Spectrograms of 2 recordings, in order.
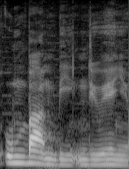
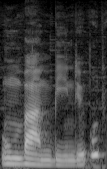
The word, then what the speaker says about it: Umbambi Ndiwenyu: my name is Umbambi Ndiwenyu, right? That's how it's pronounced. Umbambi Ndiwenyu.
